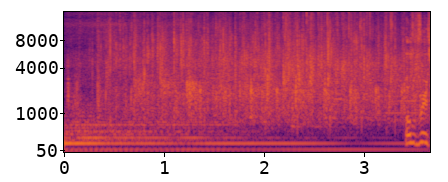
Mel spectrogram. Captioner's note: bell rings deeply; applause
